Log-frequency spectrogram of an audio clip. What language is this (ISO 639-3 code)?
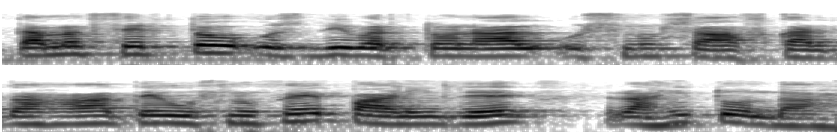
pan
